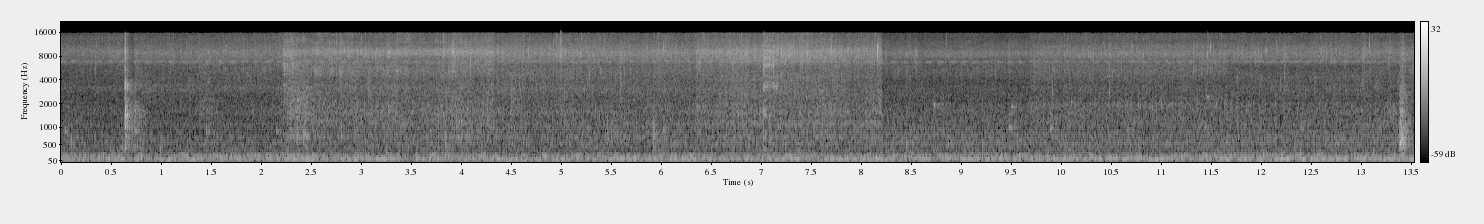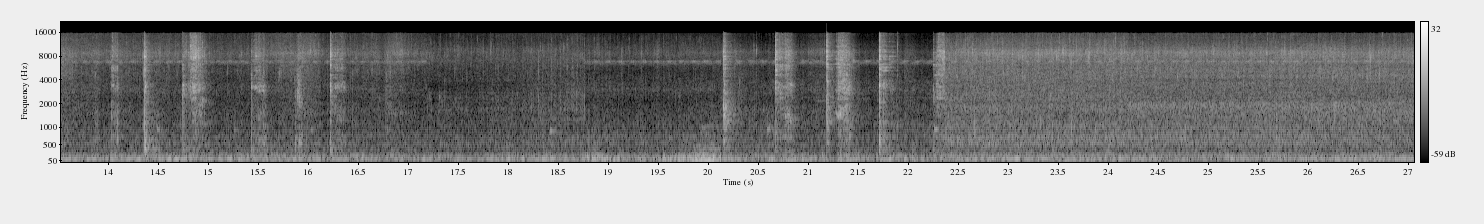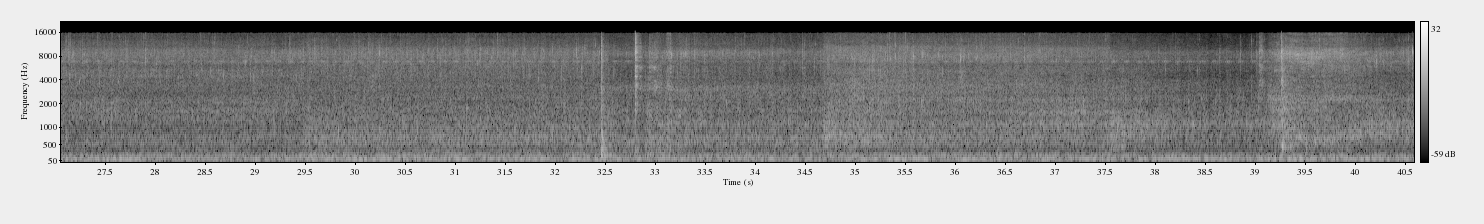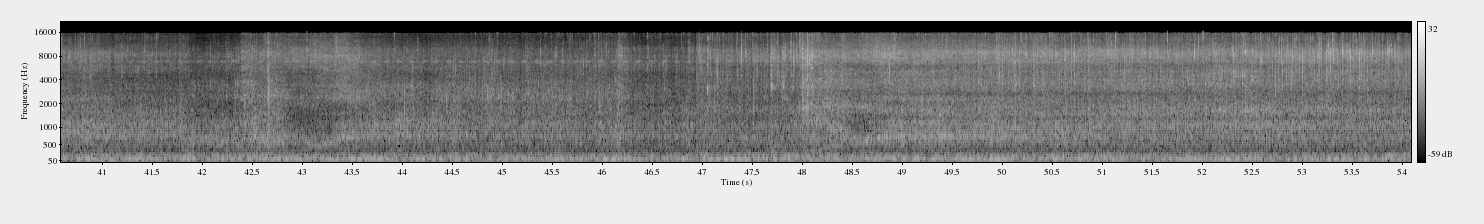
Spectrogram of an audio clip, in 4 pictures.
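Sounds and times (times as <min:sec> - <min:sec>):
onions sizzling in hot oil: 0:00.0 - 0:54.0
metal spatula scraping a pan: 0:06.7 - 0:07.4, 0:13.4 - 0:17.0, 0:20.1 - 0:22.5, 0:32.8 - 0:33.3.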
